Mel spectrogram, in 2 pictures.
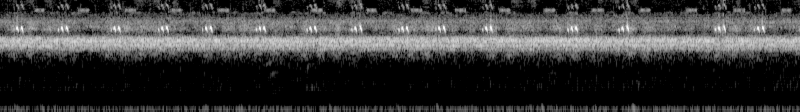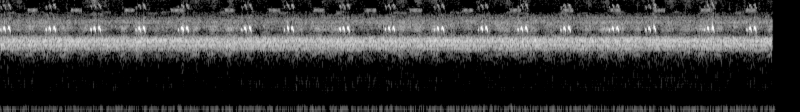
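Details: A fall field cricket in the Chicago region gives short, bright chirps, repeated steadily about twice each second.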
